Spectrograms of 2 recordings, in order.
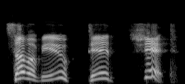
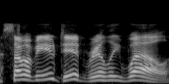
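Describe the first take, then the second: First: High, slow, punched-out scorn; scathing contempt. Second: Instructor's praise, a little higher; measured praise. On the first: Instructor to the failing students, scathing contempt. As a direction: drag out the insult, pitch leaping up. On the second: Instructor to the top students, lightly acted praise. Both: Acted. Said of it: "She's like".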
